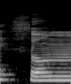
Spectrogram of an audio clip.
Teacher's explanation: मीम मुशद्दद आ रहा है तो हम क्या करेंगे, एक अलिफ की मिकदार गुन्ना करके पढ़ेंगे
